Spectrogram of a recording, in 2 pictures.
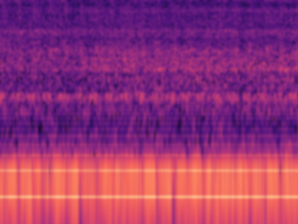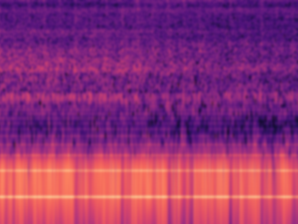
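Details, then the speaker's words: Car restarted after sitting a few minutes following stop-and-go city driving: an intermittent rough idle, lumpy and unsteady, with the engine shaking and trying to stall. RPM reads fine and the exhaust smells bad; a misfire is suspected. It later smooths out. "Yep. My engine's shaking like crazy. Sounds like shit."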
